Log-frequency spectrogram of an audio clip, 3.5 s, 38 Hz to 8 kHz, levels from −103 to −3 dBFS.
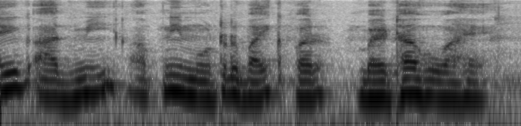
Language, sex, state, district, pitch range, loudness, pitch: Hindi, male, Chandigarh, Chandigarh, 125-145 Hz, -14 LUFS, 135 Hz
